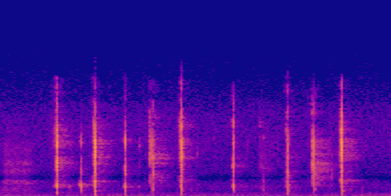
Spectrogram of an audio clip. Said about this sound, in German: Was könnte das sein? Das ist das Klopfen an die Zimmertür.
